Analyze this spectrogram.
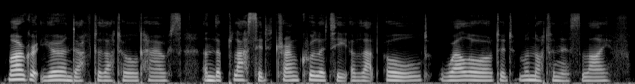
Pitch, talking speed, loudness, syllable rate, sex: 185 Hz, 160 wpm, -21 LUFS, 5.3 syllables/s, female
